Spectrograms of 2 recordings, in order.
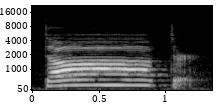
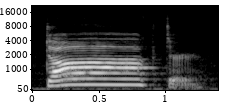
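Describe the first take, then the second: No difference in how they are said.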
